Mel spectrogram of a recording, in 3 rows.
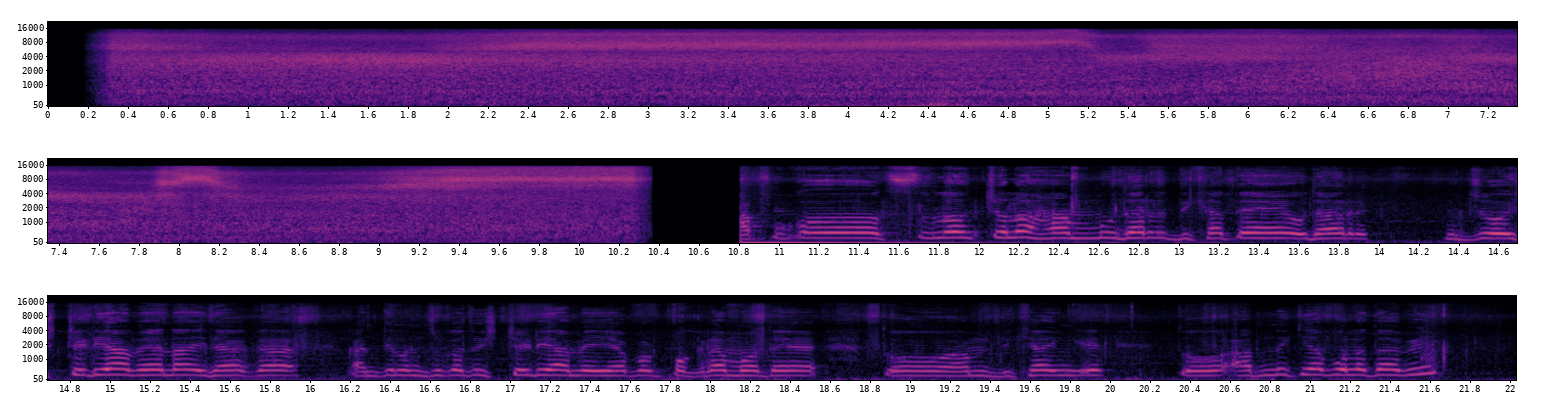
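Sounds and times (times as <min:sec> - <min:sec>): waterfall rushing: 0:00.2 - 0:10.4.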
